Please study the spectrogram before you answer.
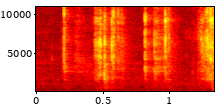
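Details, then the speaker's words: VW bus engine, top end rebuilt about two years ago, became noisy and clacky while driving: sharp irregular metallic clacks over a faint engine; a valve spring fell apart, valve possibly damaged or bent; valve train ticking. "that's not too good it looks like the valve actually the spring fell apart and now hopefully it didn't take out the valve or bend the valve"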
